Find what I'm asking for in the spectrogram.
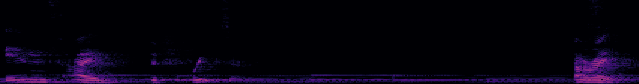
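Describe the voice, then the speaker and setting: A woman playing a plucky, excitable young woman in an improvised comedy radio play. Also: medium pitch, very slow. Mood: nervous bravado. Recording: roomy echo, music behind.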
